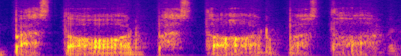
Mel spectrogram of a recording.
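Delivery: imitated hushed whisper, fading away; whispered warning. Congregants warning their sarcastic pastor, imitated whisper. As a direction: breathe it like a secret nudge.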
